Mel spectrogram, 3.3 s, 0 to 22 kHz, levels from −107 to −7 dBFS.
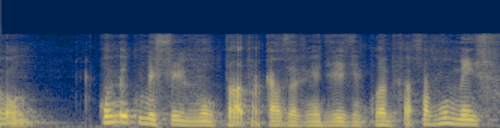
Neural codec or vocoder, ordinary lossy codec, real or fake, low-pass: codec, 44.1 kHz, 2.6 kbps, SNAC; none; fake; 7.2 kHz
